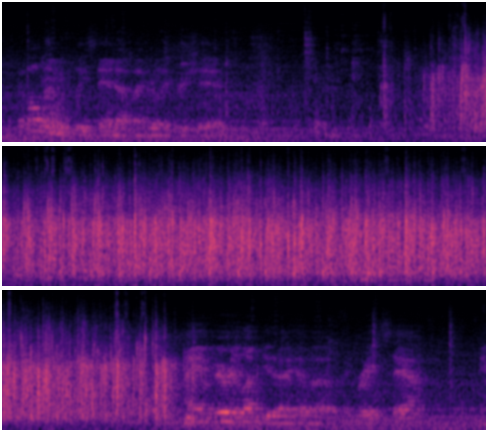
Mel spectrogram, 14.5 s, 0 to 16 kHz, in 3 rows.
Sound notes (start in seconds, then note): 3.8 audience applause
